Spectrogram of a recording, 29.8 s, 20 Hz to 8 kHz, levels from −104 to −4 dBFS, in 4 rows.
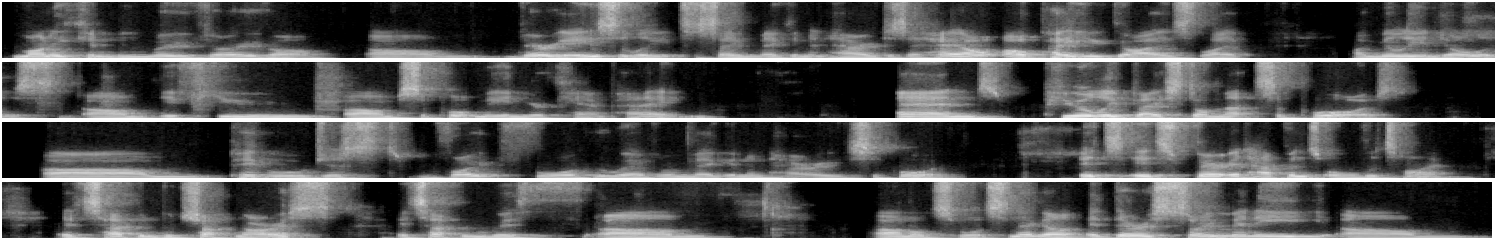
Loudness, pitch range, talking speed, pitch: -25 LUFS, 120-145 Hz, 150 wpm, 130 Hz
